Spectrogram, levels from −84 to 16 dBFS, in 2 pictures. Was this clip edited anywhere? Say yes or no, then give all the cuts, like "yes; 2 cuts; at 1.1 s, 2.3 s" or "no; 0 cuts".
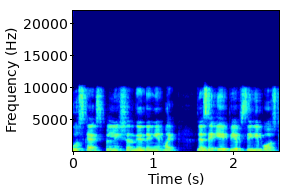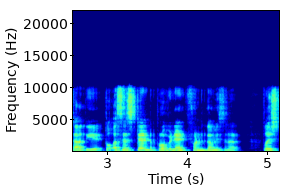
yes; 1 cut; at 1.2 s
